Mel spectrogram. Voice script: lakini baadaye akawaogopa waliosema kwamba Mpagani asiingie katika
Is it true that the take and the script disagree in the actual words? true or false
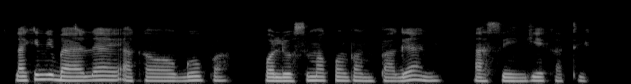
false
